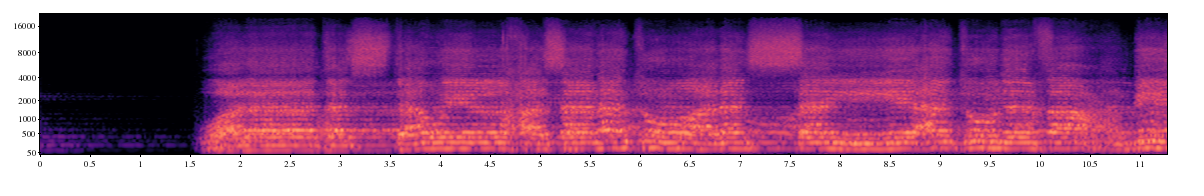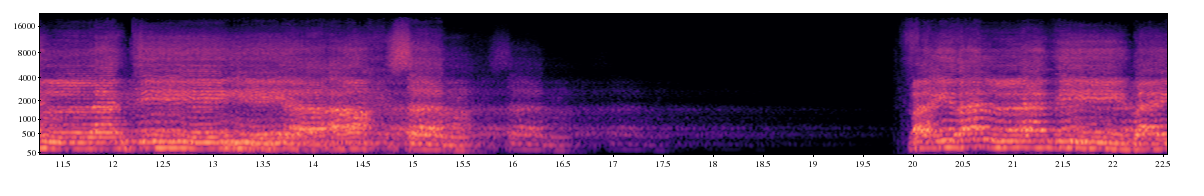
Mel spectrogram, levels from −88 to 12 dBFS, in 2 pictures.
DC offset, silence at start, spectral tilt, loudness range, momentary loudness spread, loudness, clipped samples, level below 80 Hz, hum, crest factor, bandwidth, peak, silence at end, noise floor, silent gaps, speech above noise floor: under 0.1%; 1.6 s; -4.5 dB/octave; 6 LU; 7 LU; -14 LUFS; under 0.1%; -64 dBFS; none; 14 dB; 19 kHz; -2 dBFS; 0 s; -75 dBFS; none; 61 dB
